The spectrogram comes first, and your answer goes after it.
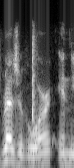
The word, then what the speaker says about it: reservoir: the word Reservoir so the stress here is at the very beginning dadam okay so this is the largest the largest Reservoir in the United States the largest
